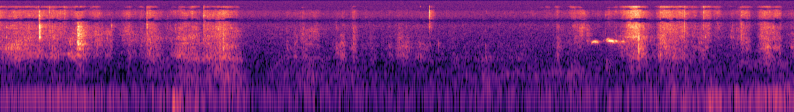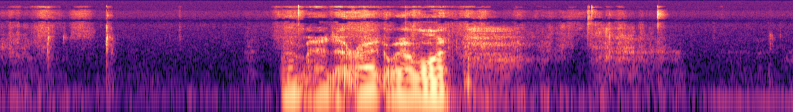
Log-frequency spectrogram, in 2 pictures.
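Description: A small metal clamp clicks and rattles.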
